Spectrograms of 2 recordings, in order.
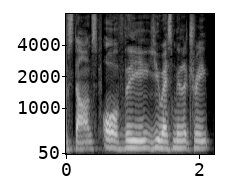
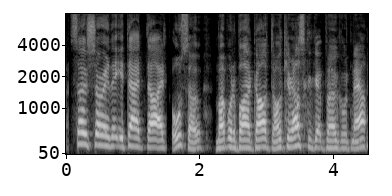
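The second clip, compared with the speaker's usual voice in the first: mock sympathy. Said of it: "You'd never do that to an individual".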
